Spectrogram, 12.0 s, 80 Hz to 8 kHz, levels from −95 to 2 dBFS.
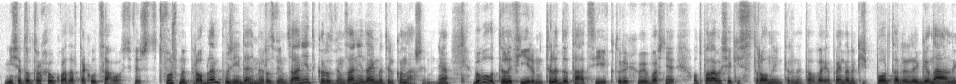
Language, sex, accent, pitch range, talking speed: Polish, male, native, 120-160 Hz, 195 wpm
